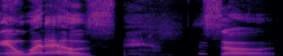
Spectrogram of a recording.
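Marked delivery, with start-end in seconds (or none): 0.0-0.9 mock stern demand. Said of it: "She was like".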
